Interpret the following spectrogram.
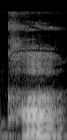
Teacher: बहुत ज़्यादा हवा निकल रही है ना मुंह से, तो महाप्राण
